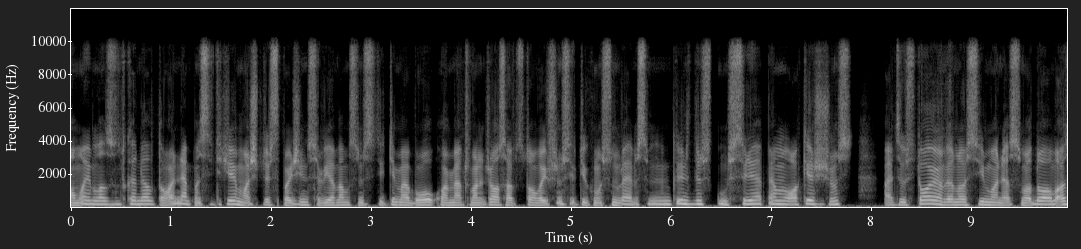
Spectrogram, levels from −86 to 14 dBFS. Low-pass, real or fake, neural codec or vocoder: 9.9 kHz; fake; autoencoder, 22.05 kHz, a latent of 192 numbers a frame, VITS, trained on many speakers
